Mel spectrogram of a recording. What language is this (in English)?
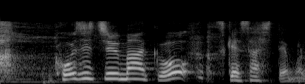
Japanese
